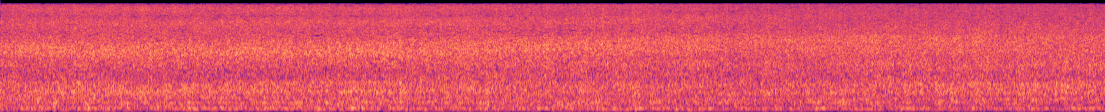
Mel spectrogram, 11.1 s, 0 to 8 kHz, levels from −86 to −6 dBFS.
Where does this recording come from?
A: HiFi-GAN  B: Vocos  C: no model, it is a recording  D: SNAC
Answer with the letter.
C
